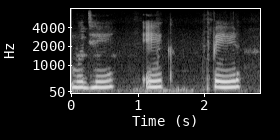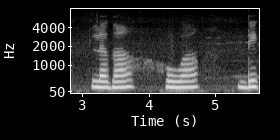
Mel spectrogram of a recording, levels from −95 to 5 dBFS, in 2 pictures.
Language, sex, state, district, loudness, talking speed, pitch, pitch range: Hindi, female, Madhya Pradesh, Dhar, -14 LUFS, 65 wpm, 210 Hz, 205-220 Hz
